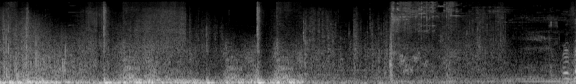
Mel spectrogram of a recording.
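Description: Confringo blasting spell explosions in Hogwarts Legacy, a video game: heavy, close booms and crackling blasts hit repeatedly for about three seconds, then fade to a quieter rumble.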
